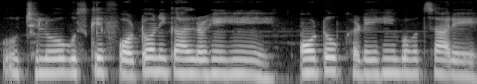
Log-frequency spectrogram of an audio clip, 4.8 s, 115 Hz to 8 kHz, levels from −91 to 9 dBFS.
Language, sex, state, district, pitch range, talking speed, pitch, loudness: Hindi, female, Madhya Pradesh, Bhopal, 195-210 Hz, 150 wpm, 200 Hz, -17 LUFS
